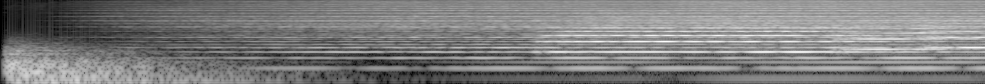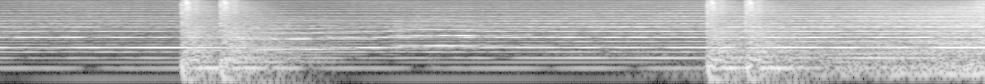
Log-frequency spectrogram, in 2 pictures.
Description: Epic Logo Intro

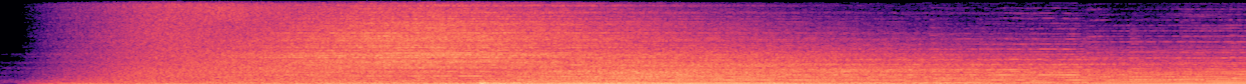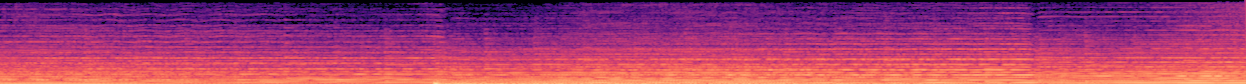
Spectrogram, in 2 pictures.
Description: Cinematic Emotional Adventure

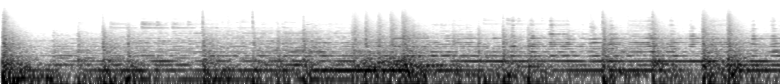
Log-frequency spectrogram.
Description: Epic Trailer

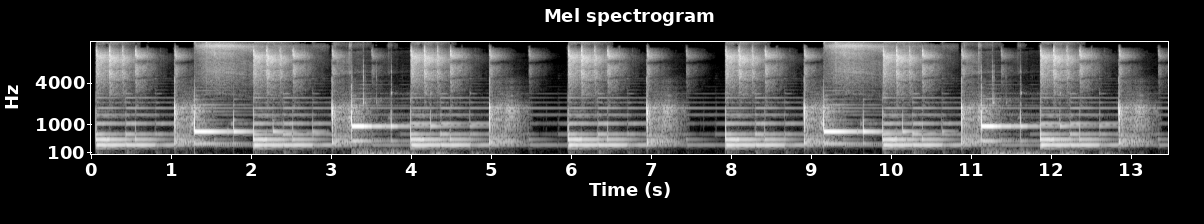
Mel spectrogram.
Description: Corporate Technology Background

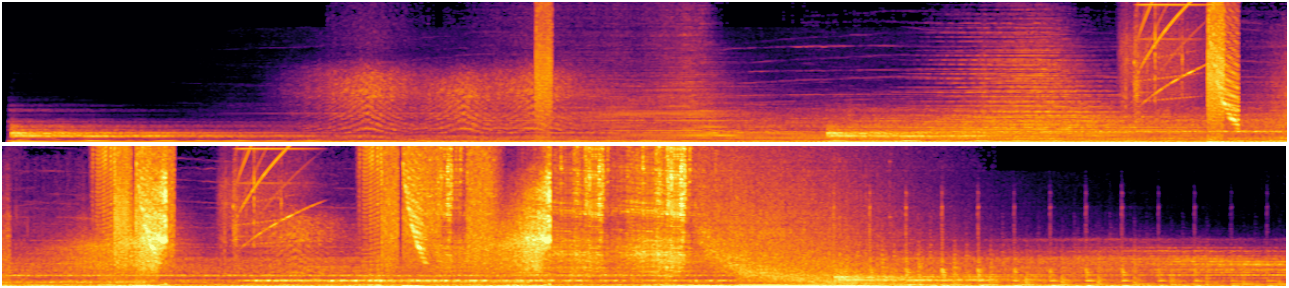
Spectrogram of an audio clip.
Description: Futuristic Logo Intro

